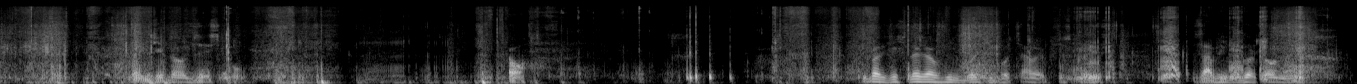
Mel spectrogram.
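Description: A padded fabric case rustles and scrapes as hands handle it up close.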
